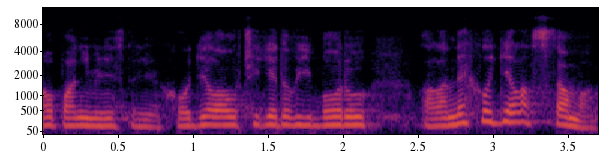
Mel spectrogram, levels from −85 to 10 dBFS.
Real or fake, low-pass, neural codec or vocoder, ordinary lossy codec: fake; 7.2 kHz; codec, 16 kHz, 4 kbps, FunCodec, trained on LibriTTS, 50 frames a second; Opus, 16 kbps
